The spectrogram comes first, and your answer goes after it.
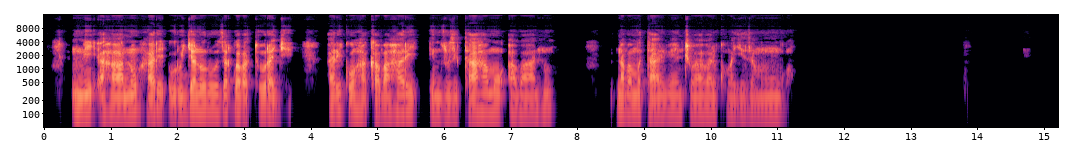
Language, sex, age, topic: Kinyarwanda, male, 18-24, government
